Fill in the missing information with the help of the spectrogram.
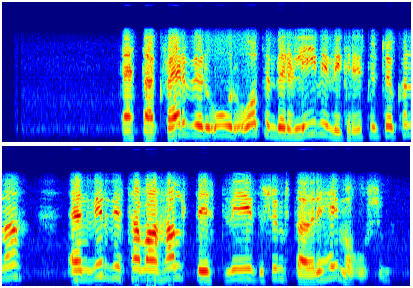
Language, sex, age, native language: Icelandic, male, 40-49, Icelandic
